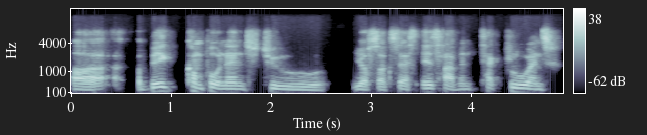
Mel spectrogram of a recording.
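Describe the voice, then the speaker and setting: A man with a Trinidadian accent, a guest in an interview, speaking in an earnest, measured way with fillers. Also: on the low side, darkish tone, no room sound, dull audio. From Trinidad and Tobago. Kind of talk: casual interview chat.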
